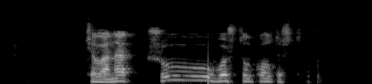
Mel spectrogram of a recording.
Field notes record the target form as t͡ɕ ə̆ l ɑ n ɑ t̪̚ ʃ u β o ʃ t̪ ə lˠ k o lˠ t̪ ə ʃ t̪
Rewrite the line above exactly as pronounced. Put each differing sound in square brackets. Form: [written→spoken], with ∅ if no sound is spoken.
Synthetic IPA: t͡ɕ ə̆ l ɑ n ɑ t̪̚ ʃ u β o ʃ t̪ ə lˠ k o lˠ t̪ ə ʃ t̪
